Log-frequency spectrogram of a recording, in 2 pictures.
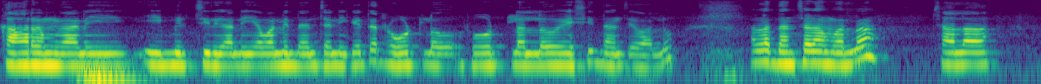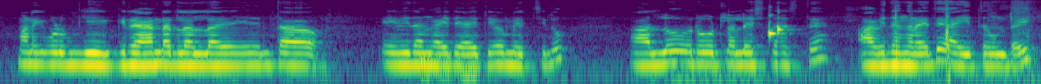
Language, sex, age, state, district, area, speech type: Telugu, male, 60+, Andhra Pradesh, Visakhapatnam, urban, spontaneous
